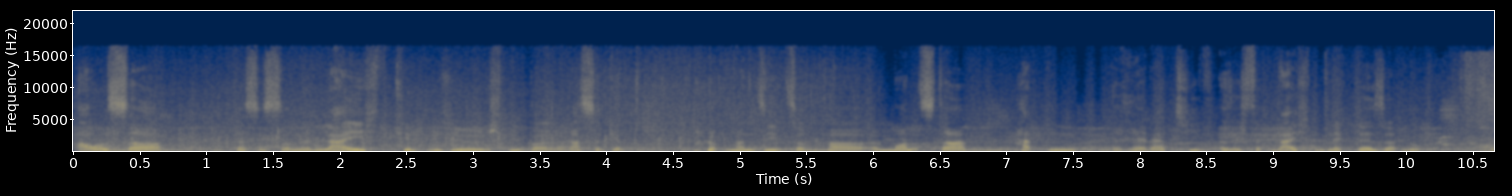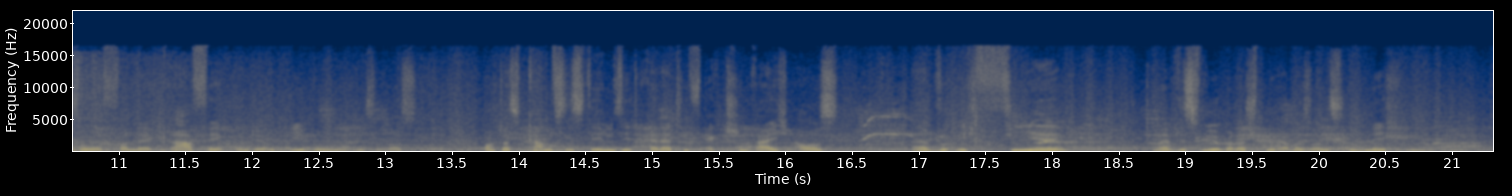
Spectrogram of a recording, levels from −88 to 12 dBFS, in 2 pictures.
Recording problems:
murmuring crowd; loud; throughout; 8 dB below the speech
household noises; noticeable; until 6 s; 15 dB below the speech

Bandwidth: 16.5 kHz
